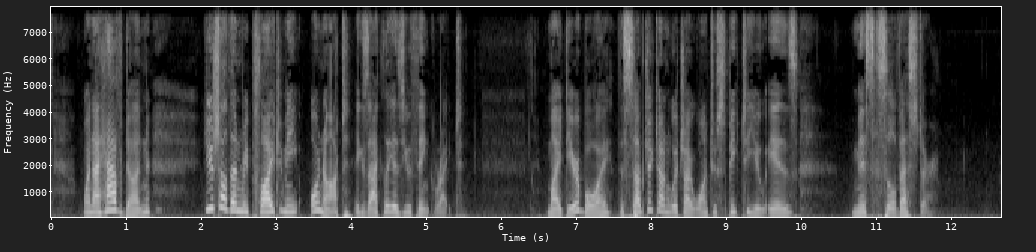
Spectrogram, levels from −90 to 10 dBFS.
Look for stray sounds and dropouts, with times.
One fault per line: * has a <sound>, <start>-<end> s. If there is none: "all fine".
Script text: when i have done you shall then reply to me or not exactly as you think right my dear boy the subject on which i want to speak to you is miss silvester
all fine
